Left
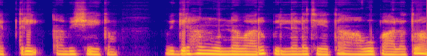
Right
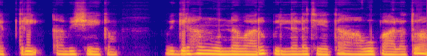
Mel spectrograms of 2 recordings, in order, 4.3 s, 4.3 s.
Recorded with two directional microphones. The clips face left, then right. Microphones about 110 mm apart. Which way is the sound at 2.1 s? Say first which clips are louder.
Left 2 dB; 15° left (ahead or behind).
